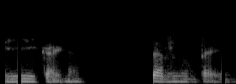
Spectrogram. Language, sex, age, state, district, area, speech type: Marathi, male, 30-45, Maharashtra, Nagpur, rural, conversation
